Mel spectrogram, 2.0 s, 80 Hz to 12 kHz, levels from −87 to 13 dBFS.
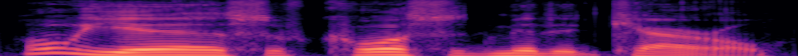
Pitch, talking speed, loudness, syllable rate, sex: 150 Hz, 180 wpm, -16 LUFS, 5.4 syllables/s, male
